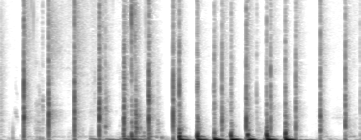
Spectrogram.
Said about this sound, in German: Habe ich jetzt alleine applaudiert oder was? Ich habe auf den Tisch geklopft.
